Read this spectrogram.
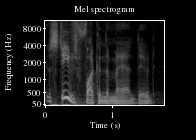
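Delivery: low, tossed-off line that runs words together; said too fast. Real, not acted. Radio host raving about Steve to co-host, said too fast. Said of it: "I said that so fast".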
